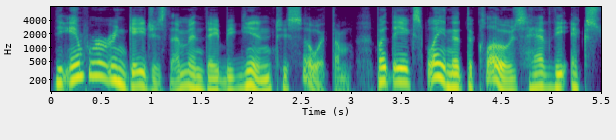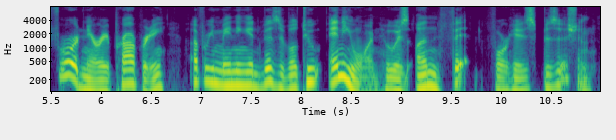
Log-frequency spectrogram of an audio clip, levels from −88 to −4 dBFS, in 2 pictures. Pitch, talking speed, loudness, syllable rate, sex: 135 Hz, 175 wpm, -17 LUFS, 5.5 syllables/s, male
